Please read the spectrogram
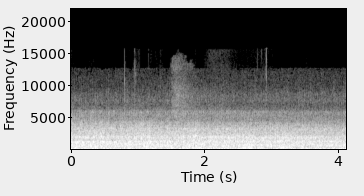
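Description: Heavy diesel trucks driving past in a convoy: a steady engine sound with a broad rushing noise over it.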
